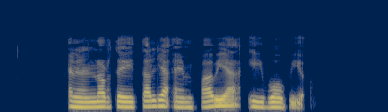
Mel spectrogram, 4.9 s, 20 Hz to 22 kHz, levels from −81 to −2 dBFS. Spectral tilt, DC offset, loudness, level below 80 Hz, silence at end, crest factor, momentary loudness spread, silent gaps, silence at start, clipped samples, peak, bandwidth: -9 dB/octave; under 0.1%; -22 LUFS; -60 dBFS; 1.05 s; 16 dB; 9 LU; 1.73-1.77 s, 3.02-3.09 s; 0.85 s; under 0.1%; -6 dBFS; 6.8 kHz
